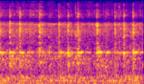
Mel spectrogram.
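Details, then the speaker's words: Wallke e-bike wheel spinning: high scraping hiss pulsing about three times a second, brake disc rubbing the caliper, not motor noise; fixed by loosening two caliper screws, centring the disc and retightening. "Yeah, it's very abnormal. It is the sound of the brake, not from the motor."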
